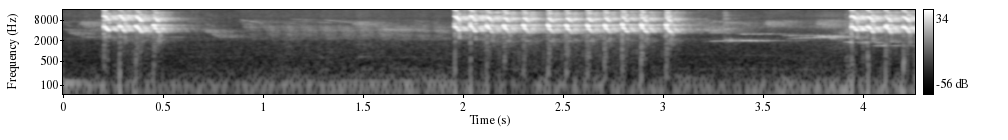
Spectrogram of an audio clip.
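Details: Cililin performing its long 'nembak' song, recorded for training other birds: repeated bursts of shrill, fast, high chattering trills, each lasting about a second, separated by quieter twittering and low background rumble.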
